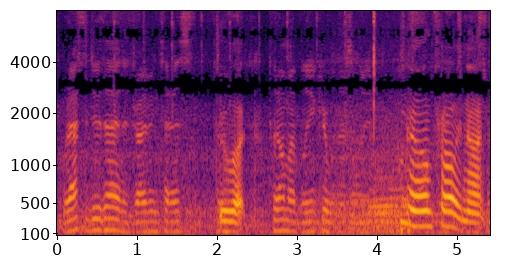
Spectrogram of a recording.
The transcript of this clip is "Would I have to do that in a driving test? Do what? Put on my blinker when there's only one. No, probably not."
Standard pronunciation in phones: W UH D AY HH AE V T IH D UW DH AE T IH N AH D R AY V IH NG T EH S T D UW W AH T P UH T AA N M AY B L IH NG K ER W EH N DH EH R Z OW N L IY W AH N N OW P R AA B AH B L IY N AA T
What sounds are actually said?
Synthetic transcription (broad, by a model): W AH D HH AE F T IH D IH DH AE T IH N AH D R AY V IH NG T EH S T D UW W AH T P UH T N M AY B L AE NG K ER W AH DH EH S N OW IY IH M P R AA B AH B L IY N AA T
